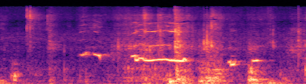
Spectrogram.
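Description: Young Rhodesian Ridgeback puppies, about three weeks old, squeaking: a few thin, high, wavering whimpers about halfway through and a couple of short squeaks near the end, with small knocks and shuffling among them.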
